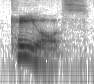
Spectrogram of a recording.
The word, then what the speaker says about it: chaos: Chaos. I'm sure you know that many words in English containing CH, they are spoken as K, like chemistry. So here the word is chaos.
